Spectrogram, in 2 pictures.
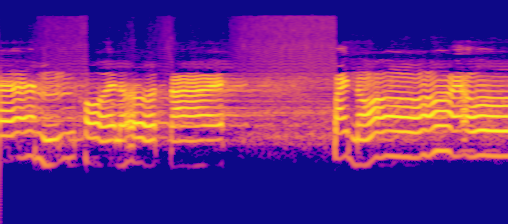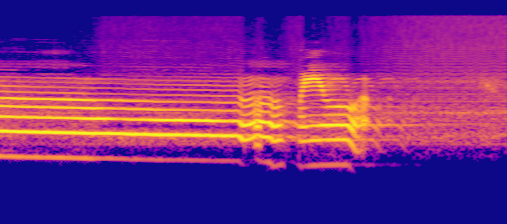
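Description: Iu Mien traditional song sung unaccompanied by a woman: a few short wavering phrases, then one long held note that slowly sinks in pitch, with quiet pauses between phrases.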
